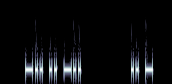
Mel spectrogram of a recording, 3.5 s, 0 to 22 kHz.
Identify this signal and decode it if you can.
Morse code, heard as a keyed tone, about 25 wpm, 700 Hz. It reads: DID IT
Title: 3x Word-Spacing - Sentences from Top 200 Words - 25wpm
